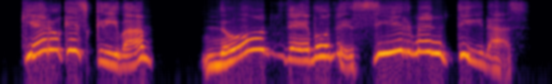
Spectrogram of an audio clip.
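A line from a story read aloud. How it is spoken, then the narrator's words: Sweet honeyed voice. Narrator (Spanish): indicó con voz melosa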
